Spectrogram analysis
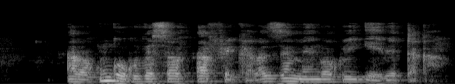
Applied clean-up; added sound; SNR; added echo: none; none; none; reverberation time 0.3 s.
